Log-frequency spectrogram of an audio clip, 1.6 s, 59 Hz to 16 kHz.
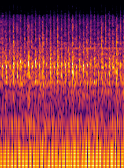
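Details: Dodge Ram 4D56 diesel on its first start, cylinder head not removed; even, fast clatter at a steady idle, no misses or heavy knock. Normal diesel idle.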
